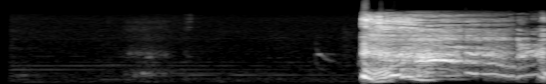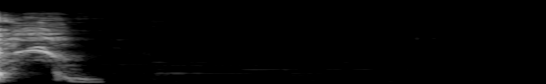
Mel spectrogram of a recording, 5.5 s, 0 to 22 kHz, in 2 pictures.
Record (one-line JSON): {"cough_length": "5.5 s", "cough_amplitude": 32768, "cough_signal_mean_std_ratio": 0.31, "survey_phase": "beta (2021-08-13 to 2022-03-07)", "age": "45-64", "gender": "Male", "wearing_mask": "No", "symptom_cough_any": true, "symptom_sore_throat": true, "symptom_fatigue": true, "symptom_headache": true, "symptom_change_to_sense_of_smell_or_taste": true, "symptom_onset": "3 days", "smoker_status": "Never smoked", "respiratory_condition_asthma": false, "respiratory_condition_other": false, "recruitment_source": "Test and Trace", "submission_delay": "2 days", "covid_test_result": "Positive", "covid_test_method": "RT-qPCR"}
